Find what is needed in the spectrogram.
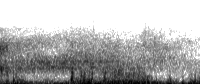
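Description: Wind rumbling on the microphone, a steady low noise, with a few faint ticks and knocks.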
